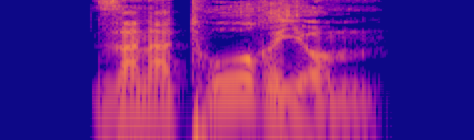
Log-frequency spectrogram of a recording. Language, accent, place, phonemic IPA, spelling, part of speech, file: German, Germany, Berlin, /zanaˈtoːʁiʊm/, Sanatorium, noun, De-Sanatorium.ogg
- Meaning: sanatorium, sanitorium, sanitarium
